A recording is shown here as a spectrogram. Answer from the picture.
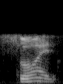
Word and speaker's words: Sloyd: Now, first, my very first question, am I pronouncing this right, Sloyd? That's correct. Sloyd Sloyd Experience.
